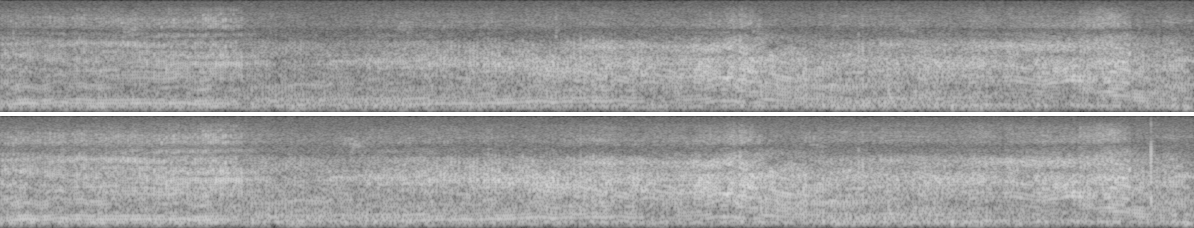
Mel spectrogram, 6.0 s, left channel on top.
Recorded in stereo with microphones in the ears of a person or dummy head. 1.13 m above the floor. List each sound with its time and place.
0.0 s a motorcycle: 10° right (ahead or behind); by 6.0 s 10° left (ahead or behind)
